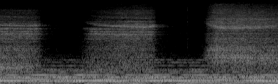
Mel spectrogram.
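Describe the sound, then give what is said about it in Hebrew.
Deep, forceful breaths drawn in and pushed out through the mouth in a steady rhythm, roughly two cycles, over a constant low humming drone; the first breaths of a 30-breath set in a breathing exercise. “נשימה ראשונה.”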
